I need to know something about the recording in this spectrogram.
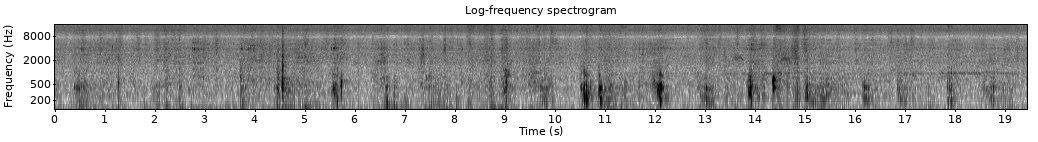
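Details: Pet cat snuggling while being petted indoors, a continuous low purr with scattered soft squeaks and brief chirps, irregular and quiet, some rustling of handling.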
